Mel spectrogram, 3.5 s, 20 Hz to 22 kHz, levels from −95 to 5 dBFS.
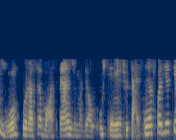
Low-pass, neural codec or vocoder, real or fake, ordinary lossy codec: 7.2 kHz; vocoder, 44.1 kHz, 128 mel bands every 256 samples, BigVGAN v2; fake; AAC, 16 kbps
